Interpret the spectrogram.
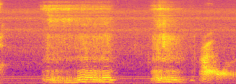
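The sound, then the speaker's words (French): Three loud, rasping snores in a slow rhythm, each a long, rumbling breath, with a brief pause between them; they sound like a voice imitating snoring. “il guette les ronflements, tentant de discerner ceux qui indiquent un sommeil profond et ceux, au contraire, qui pourraient indiquer la possibilité d'un réveil.”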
